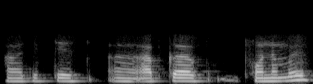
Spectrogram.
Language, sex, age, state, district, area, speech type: Hindi, male, 18-30, Madhya Pradesh, Gwalior, urban, conversation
